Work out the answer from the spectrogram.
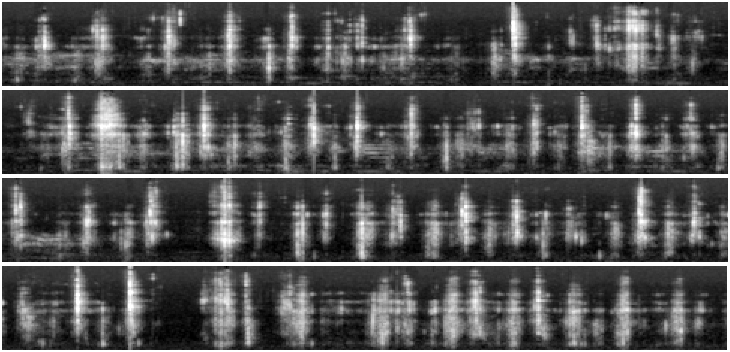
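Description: Close-miked chewing and biting as rice and chicken curry are eaten by hand, a steady run of wet clicks and crunches several times a second, with crisp bites of raw green chilli and cucumber.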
